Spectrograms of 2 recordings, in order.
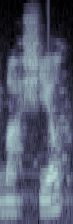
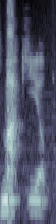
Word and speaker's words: Machiel: Yeah, most people say Machiel, which is the way you read it, but apparently it's Machiel with K.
